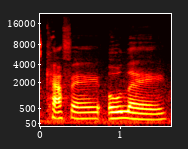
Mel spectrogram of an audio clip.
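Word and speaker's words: Café Olé: On Instagram, I go by my burlesque performer name, which is Cafe Ole, like French, Ole, like Spanish, at Cafe Ole Ole.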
